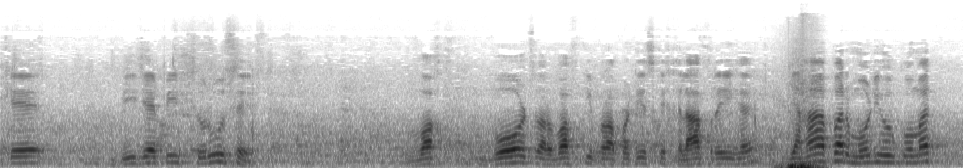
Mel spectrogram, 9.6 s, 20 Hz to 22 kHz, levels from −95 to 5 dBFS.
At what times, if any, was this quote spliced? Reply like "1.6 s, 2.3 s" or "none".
7.7 s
